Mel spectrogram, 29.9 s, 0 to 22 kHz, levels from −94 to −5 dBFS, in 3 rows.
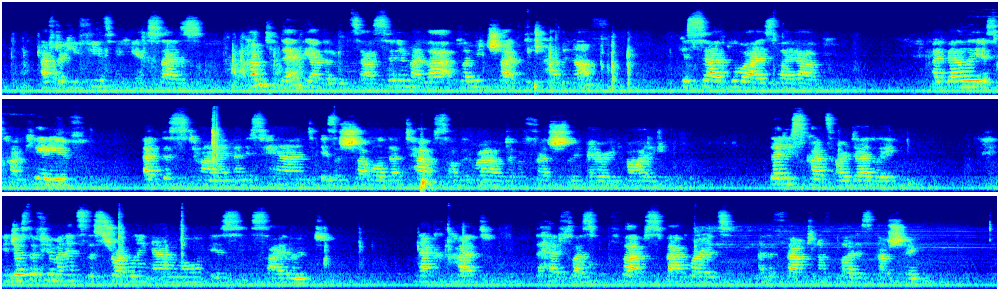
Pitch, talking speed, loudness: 130 Hz, 155 wpm, -35 LUFS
